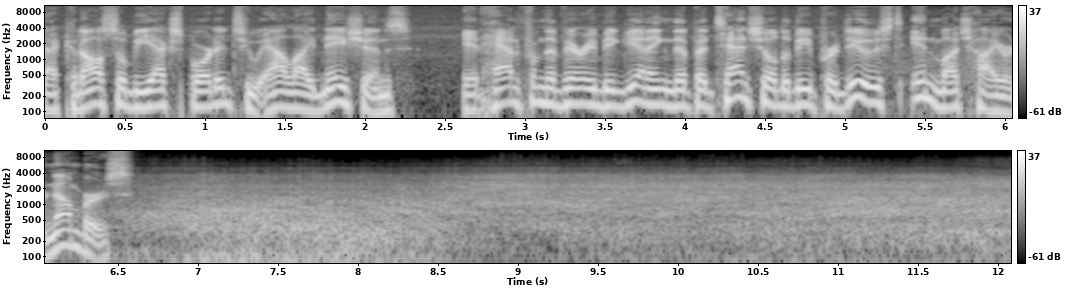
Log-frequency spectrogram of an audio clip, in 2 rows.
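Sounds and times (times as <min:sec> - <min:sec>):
jet engine rushing: 0:00.0 - 0:12.0.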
